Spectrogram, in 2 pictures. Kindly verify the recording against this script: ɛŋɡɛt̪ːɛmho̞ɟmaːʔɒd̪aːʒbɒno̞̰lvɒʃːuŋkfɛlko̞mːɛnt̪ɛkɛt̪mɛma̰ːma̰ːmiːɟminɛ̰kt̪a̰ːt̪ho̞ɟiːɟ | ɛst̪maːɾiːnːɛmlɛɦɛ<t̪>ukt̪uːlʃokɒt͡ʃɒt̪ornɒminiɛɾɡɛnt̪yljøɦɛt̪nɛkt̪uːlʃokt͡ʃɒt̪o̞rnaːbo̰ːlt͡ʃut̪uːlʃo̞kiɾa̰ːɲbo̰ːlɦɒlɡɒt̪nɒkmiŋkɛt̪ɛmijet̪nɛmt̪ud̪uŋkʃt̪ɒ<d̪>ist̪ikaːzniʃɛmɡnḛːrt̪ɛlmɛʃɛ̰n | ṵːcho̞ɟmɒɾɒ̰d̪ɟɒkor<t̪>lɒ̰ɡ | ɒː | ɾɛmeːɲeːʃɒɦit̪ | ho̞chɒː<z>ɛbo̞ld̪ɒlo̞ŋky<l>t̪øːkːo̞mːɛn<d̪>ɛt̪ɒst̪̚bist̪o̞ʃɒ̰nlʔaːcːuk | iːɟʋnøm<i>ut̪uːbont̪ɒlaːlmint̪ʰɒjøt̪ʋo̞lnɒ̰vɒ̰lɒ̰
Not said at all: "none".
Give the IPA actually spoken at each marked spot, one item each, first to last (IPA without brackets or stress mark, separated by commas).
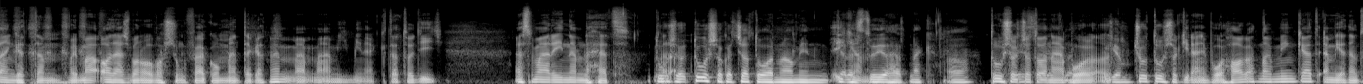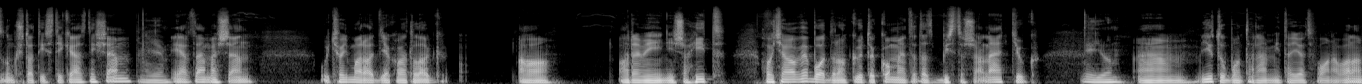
t̪, t̪, t̪, v, l, t̪, j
